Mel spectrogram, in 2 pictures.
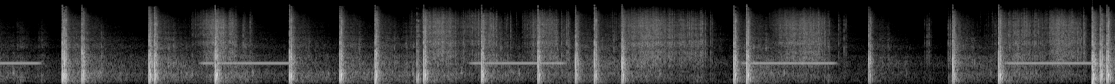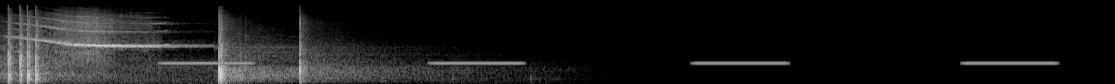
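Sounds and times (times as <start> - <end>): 
big fireworks: 0.0 - 15.8.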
